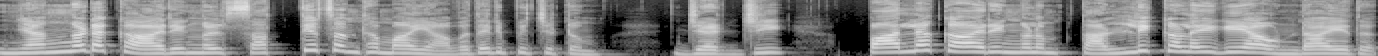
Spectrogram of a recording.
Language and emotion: Malayalam, disgusted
